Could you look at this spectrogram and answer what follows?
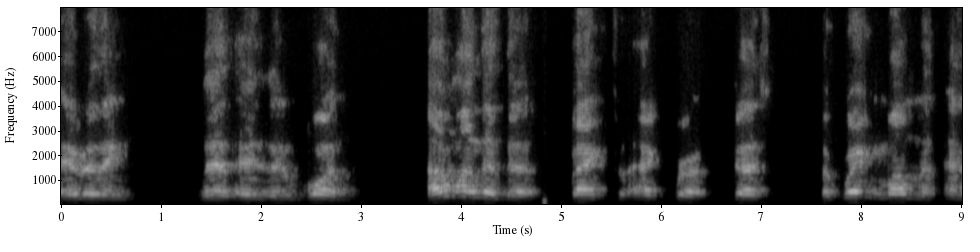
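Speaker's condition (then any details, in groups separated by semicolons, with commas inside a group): ALS; onset in hands and arms, tracheostomy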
